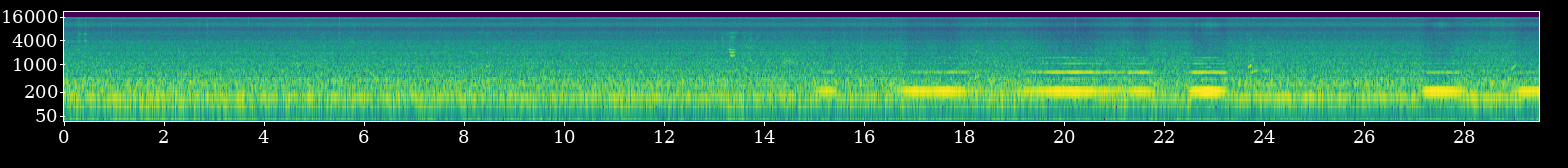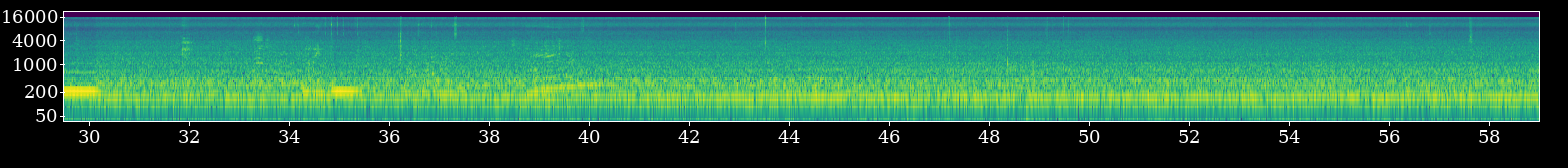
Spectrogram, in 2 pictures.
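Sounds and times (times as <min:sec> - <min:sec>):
jet engines idling in cabin: 0:00.0 - 0:59.0
short low tones: 0:14.3 - 0:24.3, 0:27.1 - 0:30.4, 0:33.3 - 0:35.6, 0:38.4 - 0:40.7.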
